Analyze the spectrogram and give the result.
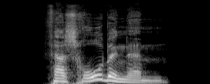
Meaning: strong dative masculine/neuter singular of verschroben
- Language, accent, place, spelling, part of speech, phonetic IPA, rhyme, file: German, Germany, Berlin, verschrobenem, adjective, [fɐˈʃʁoːbənəm], -oːbənəm, De-verschrobenem.ogg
